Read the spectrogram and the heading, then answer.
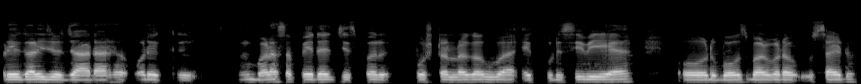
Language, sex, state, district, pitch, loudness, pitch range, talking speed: Hindi, male, Bihar, Sitamarhi, 115 Hz, -19 LUFS, 110-120 Hz, 195 wpm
